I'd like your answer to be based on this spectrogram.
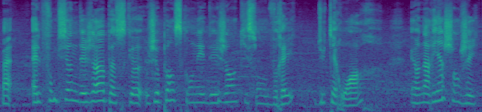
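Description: A woman's voice: fairly high pitch, a little slow. An older woman from Lorraine, a retired baker, proudly describing her family's traditional products in a casual interview at a trade fair stand, speaking into a handheld mic. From Lorraine, France. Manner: proud, storytelling about family recipes. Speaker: baker and caterer, retired owner. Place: trade fair stage, indoors.

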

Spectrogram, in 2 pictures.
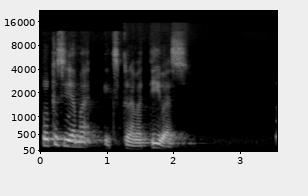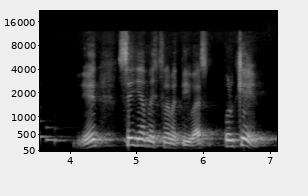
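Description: Slow, dark-voiced male grammar teacher. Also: medium pitch, sing-song, dull audio, faint music behind. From Bolivia. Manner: slow, repetitive teaching with constant "¿no?" and "muy bien" checks. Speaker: language teacher. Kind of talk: classroom grammar lesson.

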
